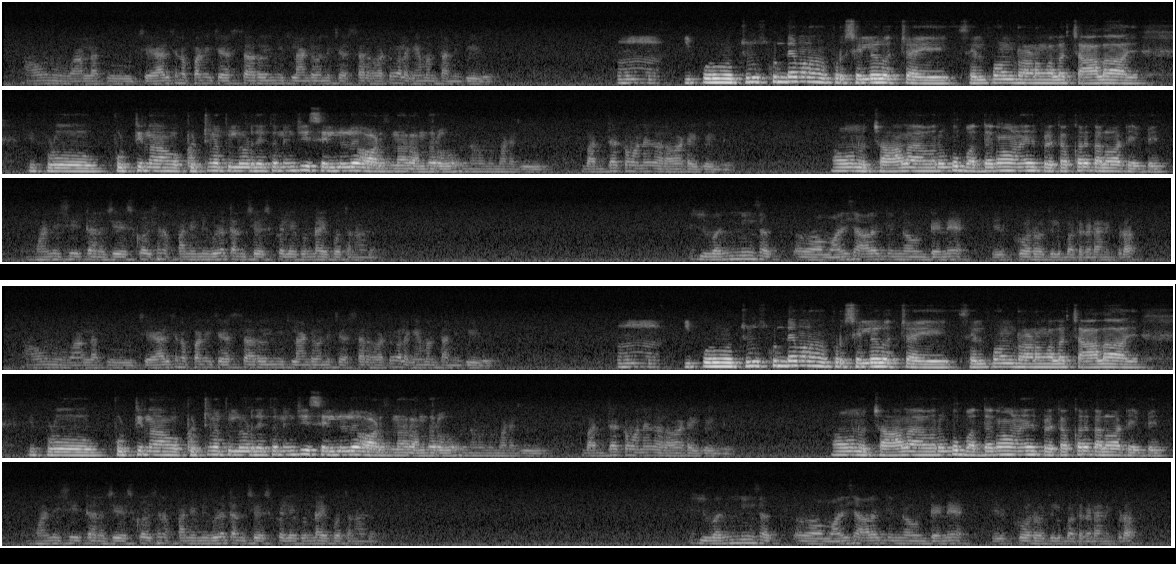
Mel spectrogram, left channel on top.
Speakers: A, on the left; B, on the left.
A: అవును వాళ్ళకు చేయాల్సిన పని చేస్తారు ఇంగిట్లాంటి వన్ని చేస్తారు కాబట్టి వాళ్ళకేమంత అనిపీదు
B: మ్మ్ ఇప్పుడు చూసుకుంటే మనం ఇప్పుడు సెళ్ళు లో చ్చాయి సెల్ ఫోన్ రాడం వల్ల చాలా ఇప్పుడు పుట్టిన
A: బట్
B: పుట్టిన పిల్లోడి దగ్గర నుంచి సెల్లులే
A: అవును
B: వాడుతున్నారు అందరూ
A: అవునవును మనకి బద్దకం అనేది అలవాటైపోయింది.
B: అవును చాలా వర బద్ధకం అనేది ప్రతొక్కరికలవాటై
A: మనిషి తను చేసుకోల్సిన పనిని గుడా తను చేసుకోలేకుండా ఐ పోతనాడు ఇవన్నీ సక్కగ మనిషి ఆరోగ్యంగా ఉంటేనే ఎక్కువ రోజులు బతకడానికి కూడా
